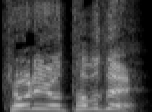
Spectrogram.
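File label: Japanese Neutral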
